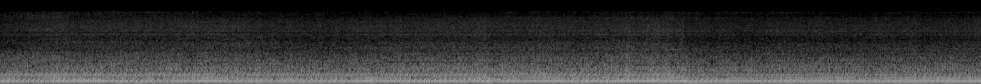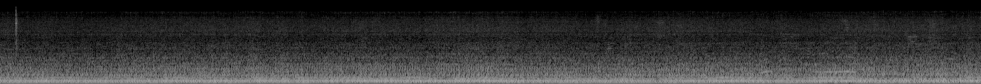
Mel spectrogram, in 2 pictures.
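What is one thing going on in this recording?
A small propeller engine drones steadily and loudly from close by.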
